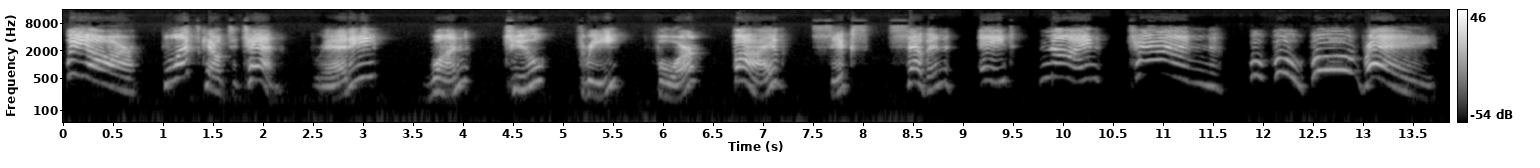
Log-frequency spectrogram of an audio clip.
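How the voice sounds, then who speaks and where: A performer voicing a friendly young owl in a children's cartoon, speaking in a playful, expressive sing-song way directly to little children. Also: very high voice, very slow, full character voice. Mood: cheerful, encouraging. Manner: exaggerated, expressive, encouraging, addressing the child directly. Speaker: children's educational cartoon character. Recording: dull lo-fi sound, music behind.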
